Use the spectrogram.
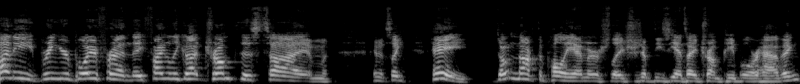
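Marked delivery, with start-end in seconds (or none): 0.0-3.2 hollered, high, raised yell. Retelling a meme of a pointing man, imitating someone yelling. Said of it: "he's yelling".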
